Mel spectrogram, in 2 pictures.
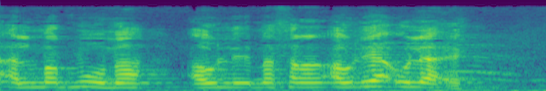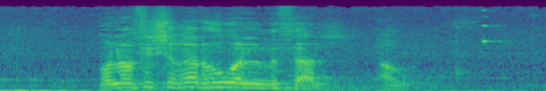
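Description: A man speaks clearly and calmly, close by.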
